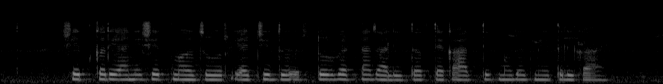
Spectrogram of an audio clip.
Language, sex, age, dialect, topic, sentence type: Marathi, female, 18-24, Southern Konkan, agriculture, question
